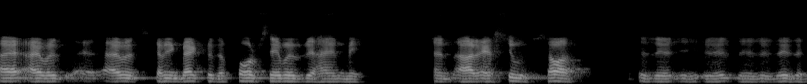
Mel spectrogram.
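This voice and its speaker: A man talks at a fairly slow pace with long, frequent pauses. His fairly high pitch stays monotone and flat. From India. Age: 90s. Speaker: retired air force pilot, war veteran. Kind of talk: personal war memoir talk. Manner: halting, with frequent repetitions.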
